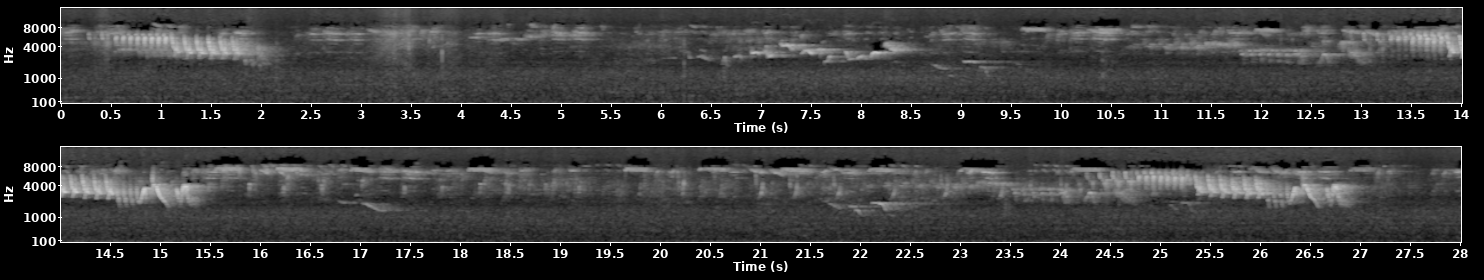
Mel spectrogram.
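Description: Wild birds calling: three loud, rapid trilled phrases about twelve seconds apart, with short chirps and brief falling whistles between them, over a steady high insect buzz.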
